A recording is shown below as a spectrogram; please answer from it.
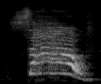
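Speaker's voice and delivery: very high yell of his name; calling out. Retold or imitated. Wife yelling for husband who rode away, high call. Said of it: "and I was like".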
